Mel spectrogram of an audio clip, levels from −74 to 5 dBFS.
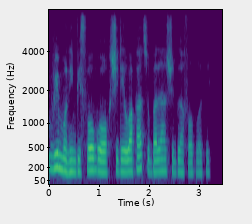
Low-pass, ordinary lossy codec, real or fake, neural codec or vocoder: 7.2 kHz; none; fake; codec, 16 kHz in and 24 kHz out, 0.6 kbps, FocalCodec, streaming, 2048 codes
